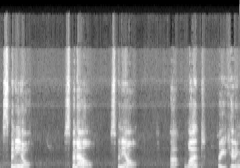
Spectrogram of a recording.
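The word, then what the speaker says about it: spinel: Did you ever know that spanel? Did you know how spanel is pronounced? You know, spanel, you know, it's pronounced spanil like sham shamzle.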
